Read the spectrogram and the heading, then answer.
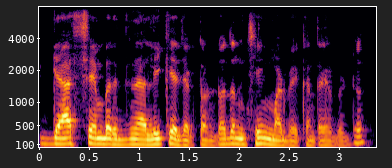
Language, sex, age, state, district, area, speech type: Kannada, male, 30-45, Karnataka, Shimoga, rural, spontaneous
